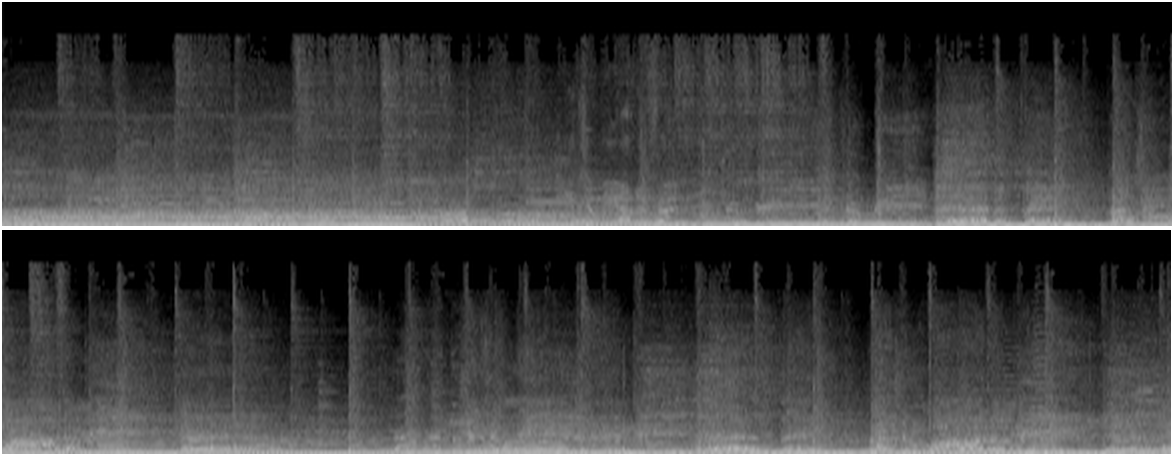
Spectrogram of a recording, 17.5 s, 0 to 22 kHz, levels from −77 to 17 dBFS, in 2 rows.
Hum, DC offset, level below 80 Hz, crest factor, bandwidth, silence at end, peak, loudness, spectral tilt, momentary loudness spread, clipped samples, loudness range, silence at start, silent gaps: none; under 0.1%; -20 dBFS; 12 dB; 18.5 kHz; 0 s; -2 dBFS; -15 LUFS; -6.5 dB/octave; 2 LU; under 0.1%; 1 LU; 0 s; none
